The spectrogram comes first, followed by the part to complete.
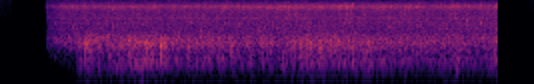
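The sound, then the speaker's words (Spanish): A steady, loud rush of churning sea water roars without a break for several seconds, dense, like heavy waves surging in a storm. No voices are heard. “El mar comenzó a rugir con fuerza y el barco empezó a dar tumbos, hasta que finalmente logró partirlo y mandarlo al fondo del mar.”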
